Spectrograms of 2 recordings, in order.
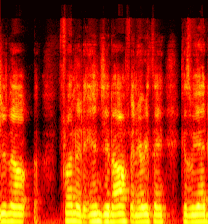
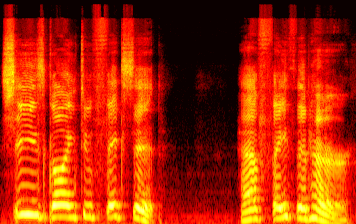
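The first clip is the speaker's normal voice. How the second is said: slow, higher-pitched, word-by-word insistence; emphatic reassurance; 8 semitones higher, much slower than usual. Real, not acted. Telling a doubter she will fix it, slow emphatic reassurance. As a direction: stretch out each word as firm encouragement.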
